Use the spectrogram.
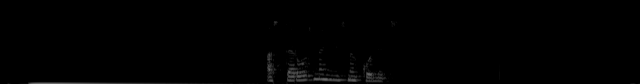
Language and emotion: Russian, neutral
